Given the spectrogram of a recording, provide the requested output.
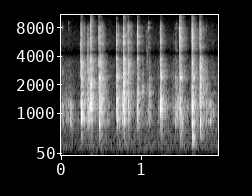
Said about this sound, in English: Yeah, there's one here of a keyboard as well. Take this one out.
